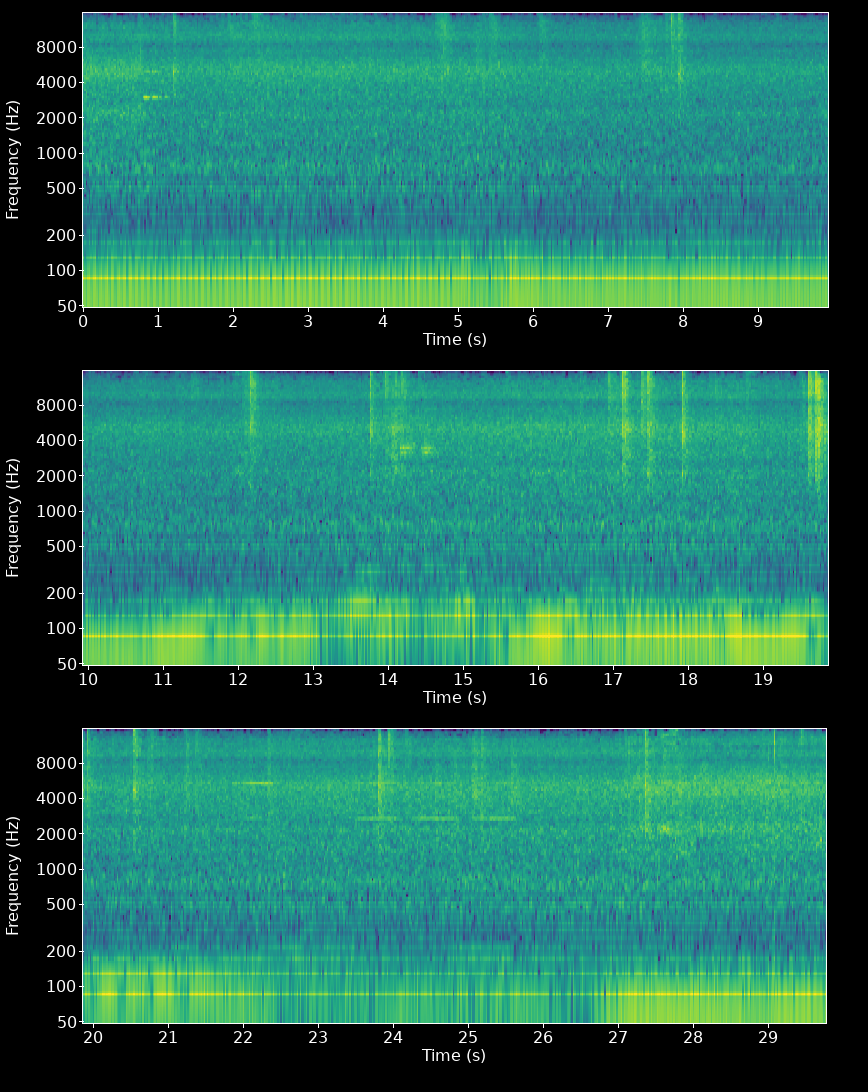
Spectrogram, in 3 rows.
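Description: Ride noise on the upper deck of an Alexander Dennis Enviro500 double-decker bus under way: a deep engine and drivetrain drone that rises and falls in pitch, with scattered clicks and rattles. Three short high beeps sound about three-quarters of the way through.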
